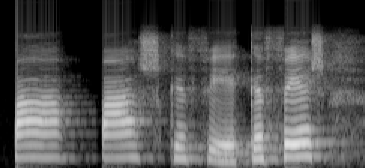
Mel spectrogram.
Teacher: Enquanto que em pá e café, claramente conseguimos perceber que se trata de uma vogal aberta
